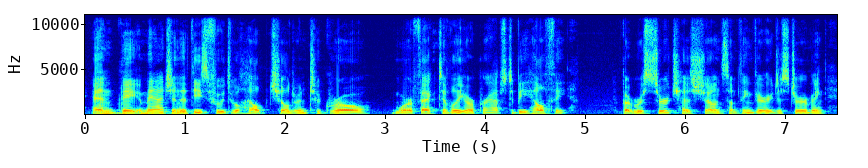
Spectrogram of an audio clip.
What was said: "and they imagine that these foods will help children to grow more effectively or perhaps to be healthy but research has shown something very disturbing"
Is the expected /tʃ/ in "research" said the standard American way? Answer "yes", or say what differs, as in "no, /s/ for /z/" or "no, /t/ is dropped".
yes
